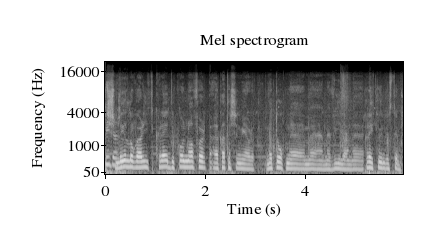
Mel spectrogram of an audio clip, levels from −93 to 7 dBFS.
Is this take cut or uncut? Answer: cut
